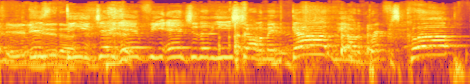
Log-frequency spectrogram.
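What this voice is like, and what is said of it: Imitating The Breakfast Club radio hosts. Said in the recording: “sound like Breakfast Club”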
